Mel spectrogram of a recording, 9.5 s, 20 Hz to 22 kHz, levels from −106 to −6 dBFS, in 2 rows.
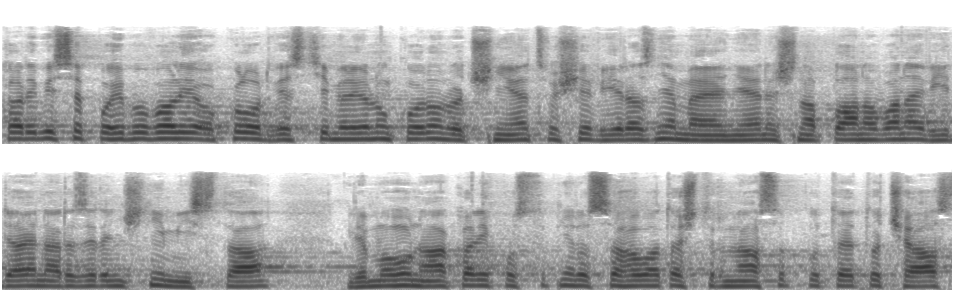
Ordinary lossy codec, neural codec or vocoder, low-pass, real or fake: MP3, 64 kbps; none; 10.8 kHz; real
